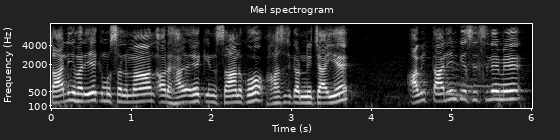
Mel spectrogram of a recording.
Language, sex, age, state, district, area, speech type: Urdu, male, 45-60, Bihar, Darbhanga, rural, spontaneous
